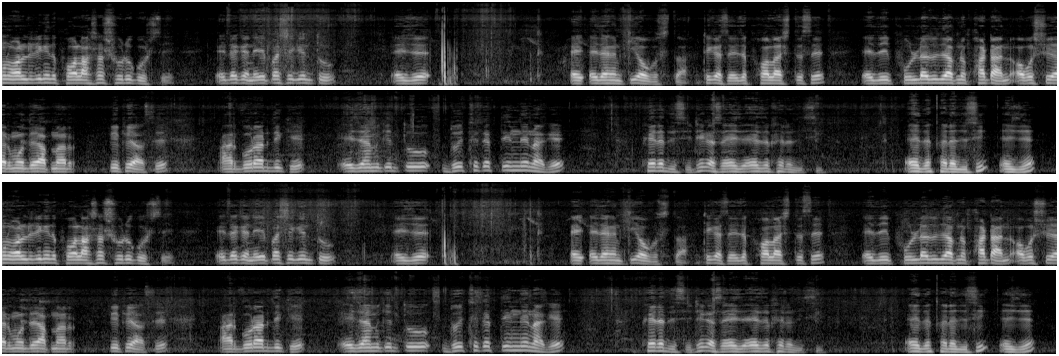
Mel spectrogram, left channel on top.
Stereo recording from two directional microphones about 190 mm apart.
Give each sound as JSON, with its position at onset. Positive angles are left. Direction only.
{"t": 0.0, "sound": "speech", "side_deg": 35}
{"t": 3.9, "sound": "speech", "side_deg": 45}
{"t": 5.3, "sound": "a sound", "side_deg": 40}
{"t": 6.2, "sound": "speech", "side_deg": 40}
{"t": 12.7, "sound": "speech", "side_deg": 40}
{"t": 13.5, "sound": "speech", "side_deg": 15}
{"t": 19.5, "sound": "speech", "side_deg": 45}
